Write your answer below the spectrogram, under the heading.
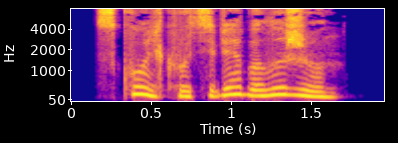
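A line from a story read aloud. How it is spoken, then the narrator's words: Weak strained whisper. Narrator (Russian): как хватило сил прошептать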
